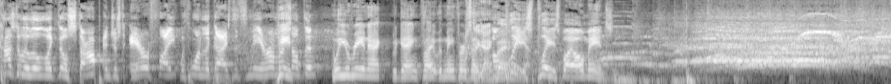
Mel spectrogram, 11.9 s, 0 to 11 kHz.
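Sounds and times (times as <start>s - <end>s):
speech: 0.1s - 8.6s
audience cheering and whooping at a live physical-comedy performance: 7.8s - 11.8s.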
